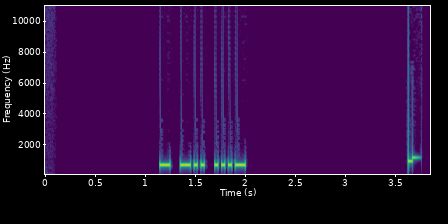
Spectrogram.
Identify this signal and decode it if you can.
Morse code, heard as a keyed tone, about 34 wpm, 700 Hz. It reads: TDV
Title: USA Call Sign Postfixes - 3 Letters 35wpm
